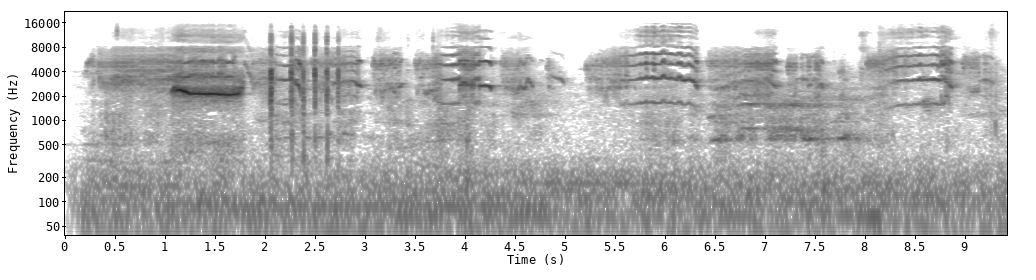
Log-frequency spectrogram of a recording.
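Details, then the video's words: Young long-tailed shrike singing a varied run of high notes: a long level whistle, rapid dry clicking rattles, then warbled trilling phrases with harsh chattering, followed by a man speaking. "cendet anakan"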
